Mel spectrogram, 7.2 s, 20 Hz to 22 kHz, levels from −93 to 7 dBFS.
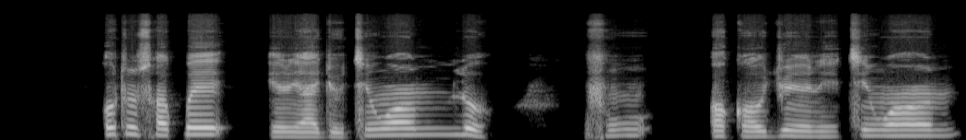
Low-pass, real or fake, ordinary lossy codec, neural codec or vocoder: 14.4 kHz; real; none; none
